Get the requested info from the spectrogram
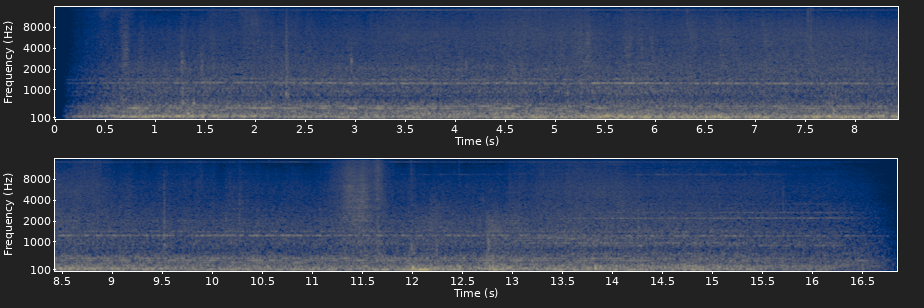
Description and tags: MITSUBISHI IMIEV electric car DRIVE windows open in parking garage
electric car DRIVE windows open in parking garage
car, garage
